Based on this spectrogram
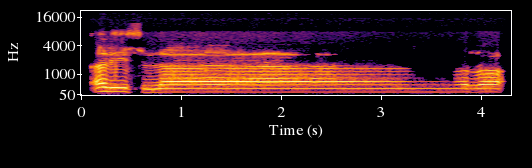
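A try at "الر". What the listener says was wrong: Alif Lam Ra. You have to make it longer than normally.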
